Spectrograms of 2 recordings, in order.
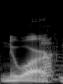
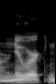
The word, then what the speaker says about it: Newark: Yes, Newark, not Newark, but Newark, New Jersey. – Spelled the same.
